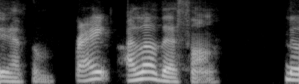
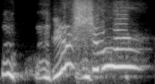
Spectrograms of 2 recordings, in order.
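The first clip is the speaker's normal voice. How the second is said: squeaky, much higher and louder friend; doubtful friend; 6 dB louder than usual. Retold or imitated. Her friend pressing her at the bar, much higher and louder. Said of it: "She was like".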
